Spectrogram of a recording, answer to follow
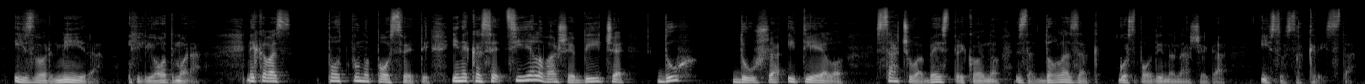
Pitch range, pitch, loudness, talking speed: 85-145 Hz, 110 Hz, -28 LUFS, 115 wpm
